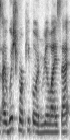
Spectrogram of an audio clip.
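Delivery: ordinary talk, nothing marked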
